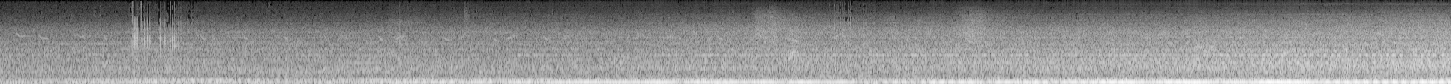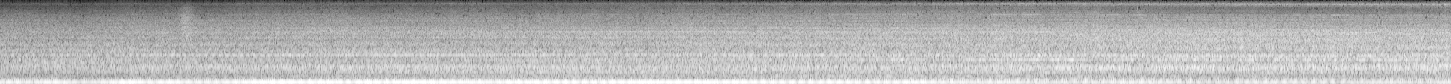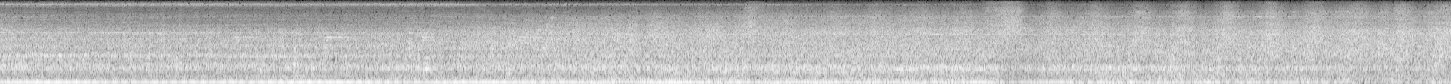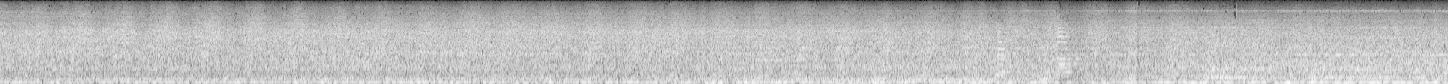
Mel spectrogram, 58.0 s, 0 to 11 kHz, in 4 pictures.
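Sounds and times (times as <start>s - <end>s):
locomotive engine drone: 0.0s - 58.0s
train wheels rolling on rails: 0.0s - 58.0s.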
